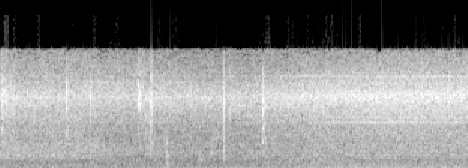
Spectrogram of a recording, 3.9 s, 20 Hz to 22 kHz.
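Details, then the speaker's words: 2014 Nissan Sylphy after P0303 cylinder 3 misfire repair, heard from behind the exhaust: steady, even exhaust note at idle with a low hum, earlier pop-pop-pop gone; smooth idle, check light off. "You're not hearing the pop, pop, pop, pop, pop like that before, so we're gonna come here now."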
